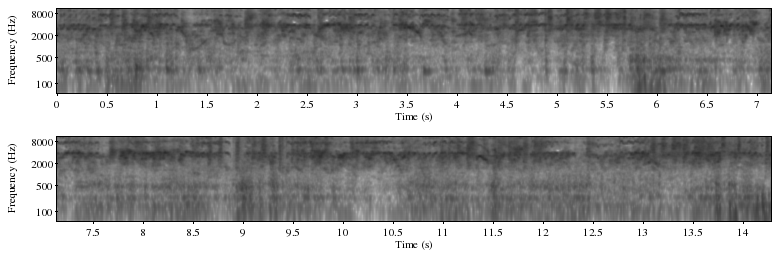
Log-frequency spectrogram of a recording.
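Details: Six budgerigar chicks being fed by their parents keep up a continuous, high, raspy squealing and chittering as they beg, with brief louder bursts.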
